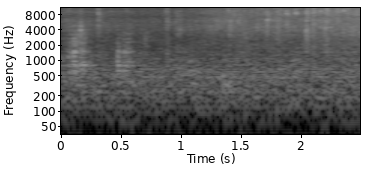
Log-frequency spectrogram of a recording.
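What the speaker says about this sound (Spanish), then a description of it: "vamos a poner a freír primero que nada nuestro ajo para perfumar nuestro aceite" Garlic fries in hot oil with a steady, close crackling sizzle and scattered sharper pops, continuous and without any voices.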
